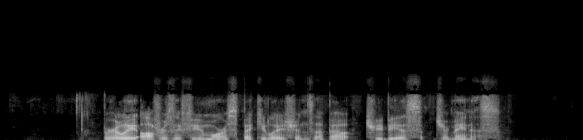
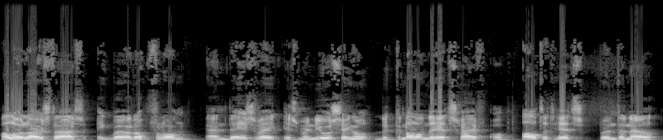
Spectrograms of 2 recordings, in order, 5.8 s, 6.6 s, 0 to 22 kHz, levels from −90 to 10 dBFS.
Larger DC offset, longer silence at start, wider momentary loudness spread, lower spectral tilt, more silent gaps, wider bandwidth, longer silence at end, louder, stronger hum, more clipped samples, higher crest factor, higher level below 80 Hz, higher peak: neither; first, 1.05 s vs 0 s; about the same, 11 LU vs 9 LU; about the same, -4.5 dB/octave vs -5.5 dB/octave; neither; second, 10 kHz vs 16 kHz; first, 0.85 s vs 0.1 s; second, -24 LUFS vs -12 LUFS; neither; second, under 0.1% vs 0.5%; first, 22 dB vs 12 dB; second, -62 dBFS vs -44 dBFS; about the same, -2 dBFS vs 0 dBFS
